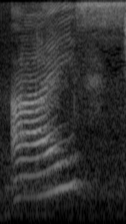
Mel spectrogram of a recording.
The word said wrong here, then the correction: isn't: 这个要念成 isn't。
